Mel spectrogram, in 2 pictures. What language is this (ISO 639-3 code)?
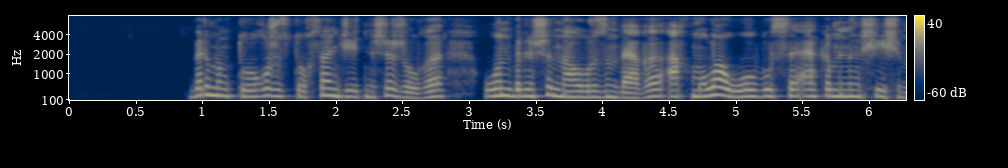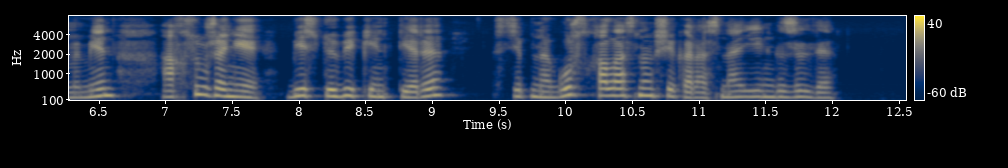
kaz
